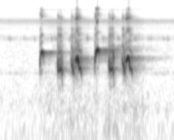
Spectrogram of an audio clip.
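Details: Bulbul song for training chicks and young birds: a loud, rollicking run of six notes in just over a second, whistled openings sliding into throaty, bubbling falling notes, with nothing else heard.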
